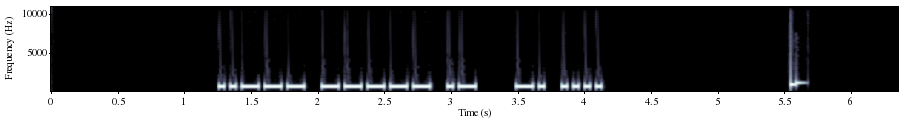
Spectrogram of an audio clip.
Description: Morse code, heard as a keyed tone, about 27 wpm, 700 Hz. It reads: 20A NH
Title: Field Day Exchanges Encore - 28wpm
